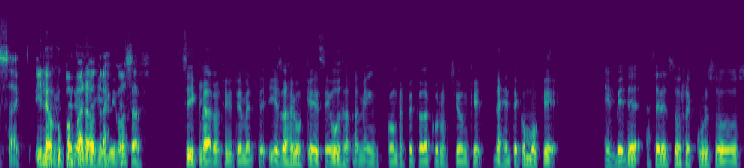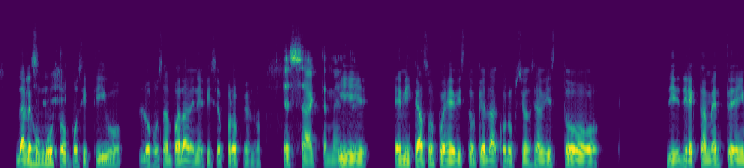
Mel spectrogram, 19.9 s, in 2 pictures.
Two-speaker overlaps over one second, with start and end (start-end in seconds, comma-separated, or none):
0.6-1.9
